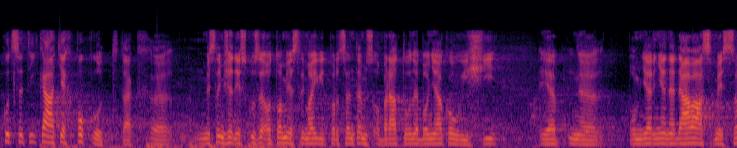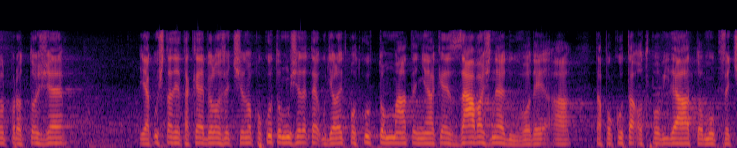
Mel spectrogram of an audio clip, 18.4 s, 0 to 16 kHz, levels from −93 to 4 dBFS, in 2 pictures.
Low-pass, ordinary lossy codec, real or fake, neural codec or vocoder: 7.2 kHz; AAC, 64 kbps; real; none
